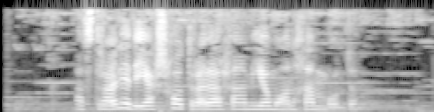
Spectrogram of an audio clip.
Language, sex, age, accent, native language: Uzbek, female, 19-29, Xorazm, Uzbek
